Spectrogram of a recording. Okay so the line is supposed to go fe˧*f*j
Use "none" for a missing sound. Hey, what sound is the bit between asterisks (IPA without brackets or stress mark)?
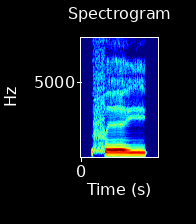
none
